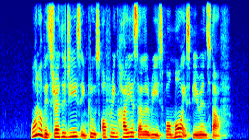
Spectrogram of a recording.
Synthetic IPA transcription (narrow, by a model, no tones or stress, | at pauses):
wãnɔfɪtstɹɛtɛd͡ʒisɪ̃nkʰludsɔfəɹɪ̃ŋhajəsɛləɹisfɔmɔɛkspiɹiə̃nstaf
